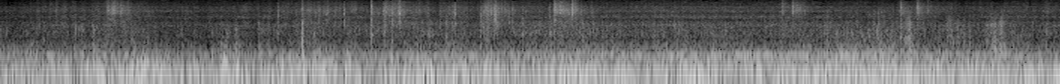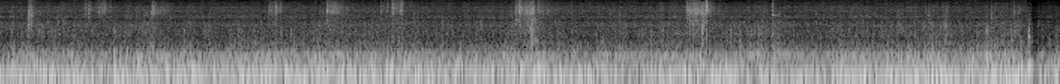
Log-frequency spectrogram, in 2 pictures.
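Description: A mountain bike rattles over loose stones.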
